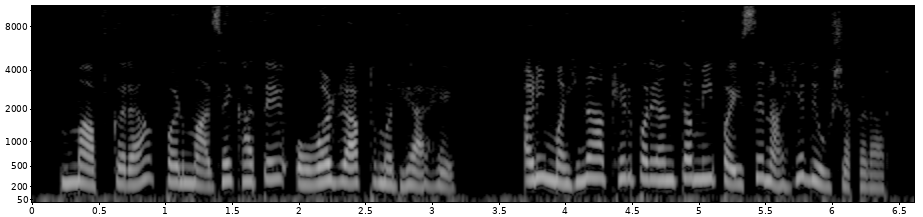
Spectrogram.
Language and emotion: Marathi, sad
